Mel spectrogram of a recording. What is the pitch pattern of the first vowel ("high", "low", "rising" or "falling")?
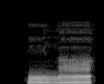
low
